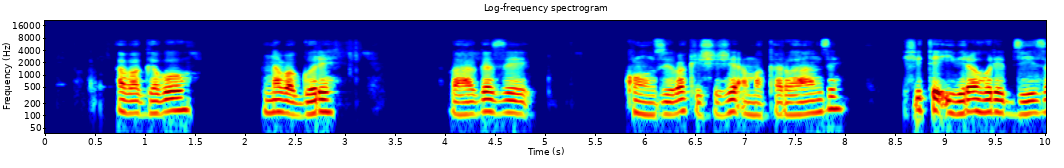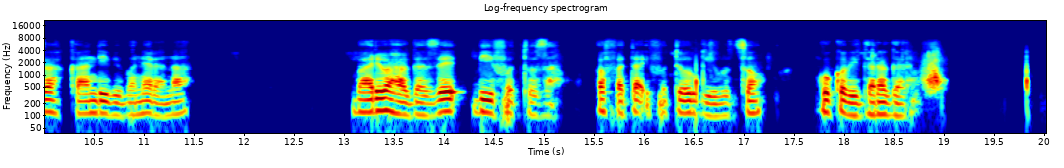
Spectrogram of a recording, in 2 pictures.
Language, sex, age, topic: Kinyarwanda, male, 18-24, government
